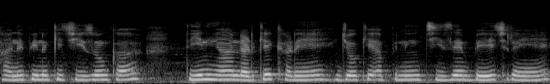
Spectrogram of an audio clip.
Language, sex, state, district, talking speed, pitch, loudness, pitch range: Urdu, female, Andhra Pradesh, Anantapur, 185 wpm, 215 Hz, -22 LUFS, 205-220 Hz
